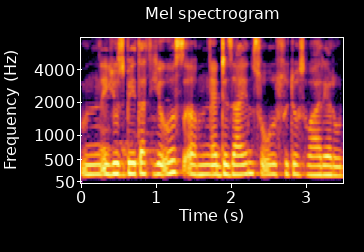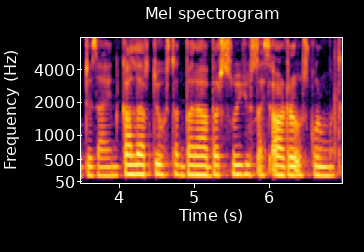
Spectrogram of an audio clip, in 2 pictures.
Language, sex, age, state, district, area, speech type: Kashmiri, female, 30-45, Jammu and Kashmir, Kulgam, rural, spontaneous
